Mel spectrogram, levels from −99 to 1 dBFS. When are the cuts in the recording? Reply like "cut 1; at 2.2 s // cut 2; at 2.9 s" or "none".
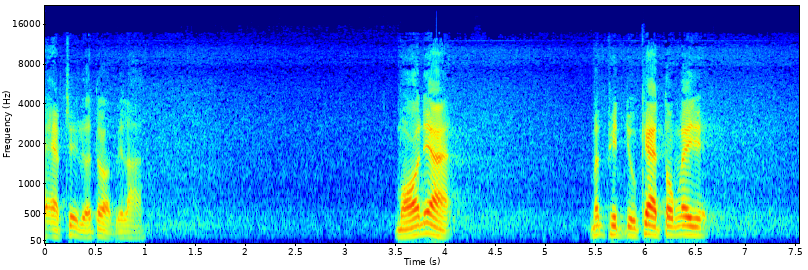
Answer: none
